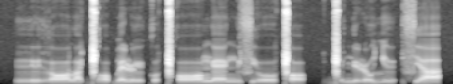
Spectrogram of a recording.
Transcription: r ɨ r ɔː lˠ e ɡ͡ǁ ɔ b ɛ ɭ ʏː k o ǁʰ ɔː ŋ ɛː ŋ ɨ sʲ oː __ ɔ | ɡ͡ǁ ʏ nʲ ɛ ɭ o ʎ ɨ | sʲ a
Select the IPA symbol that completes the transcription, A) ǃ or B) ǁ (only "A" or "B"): B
